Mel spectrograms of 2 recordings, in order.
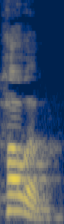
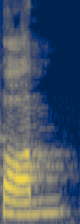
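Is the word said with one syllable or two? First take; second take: two; one. First: The word is said as two syllables. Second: The word is said as one syllable. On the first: The speaker calls it right. "Shorten it" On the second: The speaker calls it wrong. "it's not pom"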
